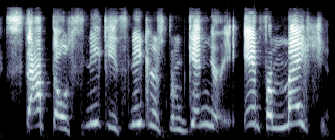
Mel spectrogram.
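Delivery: high, hammed-up ad voice; hammed-up warning. Host warning listeners about data snoops, hammed-up alarm. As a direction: sound the alarm, high and comical. Comic line closing ad read.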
